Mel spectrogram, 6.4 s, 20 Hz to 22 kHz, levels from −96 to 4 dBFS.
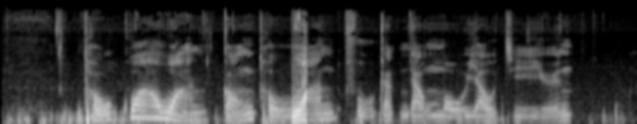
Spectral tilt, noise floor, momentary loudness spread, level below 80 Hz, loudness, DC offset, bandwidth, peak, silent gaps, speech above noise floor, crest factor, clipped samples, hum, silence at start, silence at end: -7 dB/octave; -50 dBFS; 20 LU; -46 dBFS; -22 LUFS; under 0.1%; 16.5 kHz; 0 dBFS; none; 28 dB; 22 dB; under 0.1%; none; 0.1 s; 0.65 s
